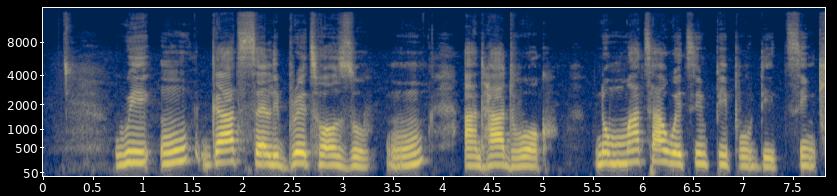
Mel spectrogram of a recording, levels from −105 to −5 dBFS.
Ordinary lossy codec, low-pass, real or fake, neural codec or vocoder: none; 14.4 kHz; fake; vocoder, 44.1 kHz, 128 mel bands every 256 samples, BigVGAN v2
